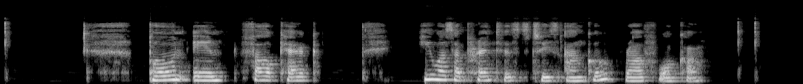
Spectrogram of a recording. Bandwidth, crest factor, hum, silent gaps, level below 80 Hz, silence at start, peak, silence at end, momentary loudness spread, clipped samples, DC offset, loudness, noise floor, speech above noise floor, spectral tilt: 9.2 kHz; 16 dB; none; none; -56 dBFS; 0.05 s; 0 dBFS; 0.45 s; 17 LU; under 0.1%; under 0.1%; -15 LUFS; -72 dBFS; 58 dB; -5 dB/octave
